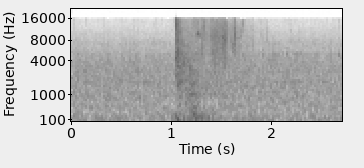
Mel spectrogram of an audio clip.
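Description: A tank cannon fires with a loud boom that echoes away.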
